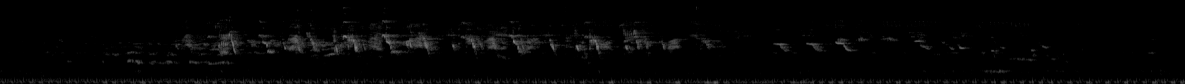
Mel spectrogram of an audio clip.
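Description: Small birds chirping in a rapid, busy chatter of short descending notes, starting about two seconds in and thinning to scattered chirps after about seven seconds.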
